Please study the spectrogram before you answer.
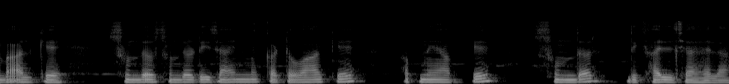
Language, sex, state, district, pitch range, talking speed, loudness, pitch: Bhojpuri, male, Uttar Pradesh, Gorakhpur, 105-125 Hz, 105 wpm, -36 LUFS, 110 Hz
